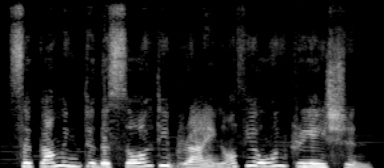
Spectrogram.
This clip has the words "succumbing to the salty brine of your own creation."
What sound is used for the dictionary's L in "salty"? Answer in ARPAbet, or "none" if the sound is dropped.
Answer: L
